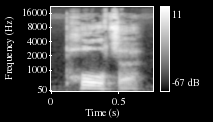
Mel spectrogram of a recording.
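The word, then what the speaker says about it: poorter: was probably not granted porter p double o rter which means permanent residency rights either he said he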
